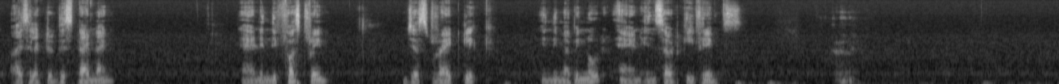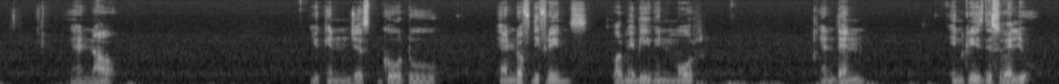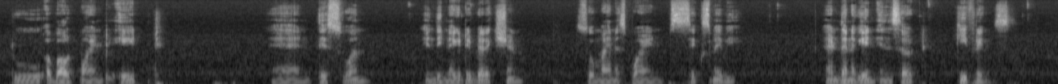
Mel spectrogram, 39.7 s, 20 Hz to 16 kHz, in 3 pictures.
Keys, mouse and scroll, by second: 19.1-22.4 drag, 33.6-38.1 drag, 38.1-39.7 right drag.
